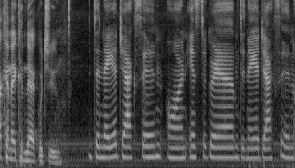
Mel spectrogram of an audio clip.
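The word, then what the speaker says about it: Da'Naia: Well, no, it's phonetically spelled because, you know, everybody doesn't know how to say my name, so I had to go old school. I'll put a link in the description. Yes, it's DUH_NAY_UH_Jackson, regular for my Instagram,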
